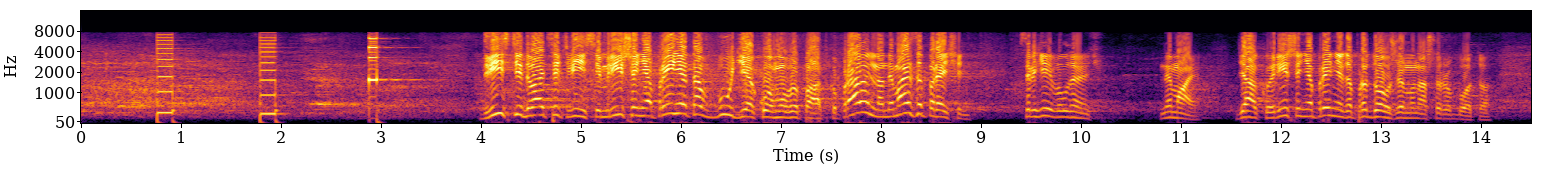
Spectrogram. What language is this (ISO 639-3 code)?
ukr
